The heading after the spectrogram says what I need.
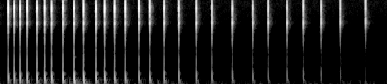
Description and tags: AKG mic. Sony MD. closing a zip-tie slowly.
clicky, field, glitch, md, noise, recorder, recording, wrap, zippy, zip-tie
